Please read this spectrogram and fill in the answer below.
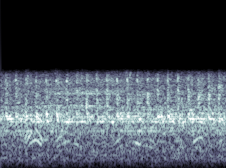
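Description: Faint voices of people over a steady background hum of engine noise.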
